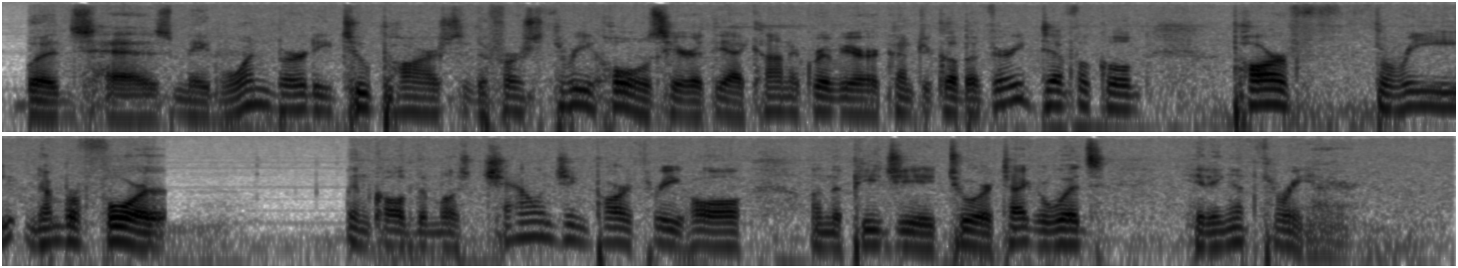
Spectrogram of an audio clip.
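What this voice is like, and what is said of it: Golf announcer voice. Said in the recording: “golf announcer voice ... That was good.”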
